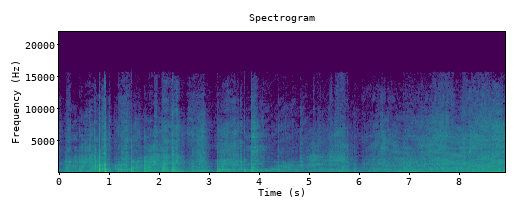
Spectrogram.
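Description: The backs of long fingernails on both hands tap and trace across a flat, solid wooden tabletop with a white finish. Short, dry taps stand out over a continuous scratchy, rustling scrape. The sound stays low-heavy, with quick taps that die away almost at once and a steady brushing texture beneath.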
